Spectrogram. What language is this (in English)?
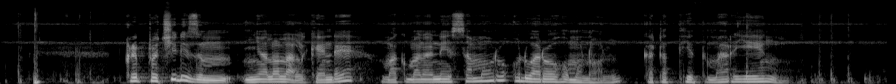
Luo (Kenya and Tanzania)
